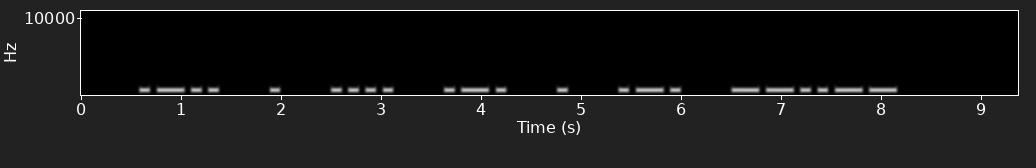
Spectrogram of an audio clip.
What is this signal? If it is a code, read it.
Morse code, heard as a keyed tone, about 14 wpm, spaced as for 10 wpm, 700 Hz. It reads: LEHRER,
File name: Morsekurs / Witze / Witz 16. April 2019, 50 F70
